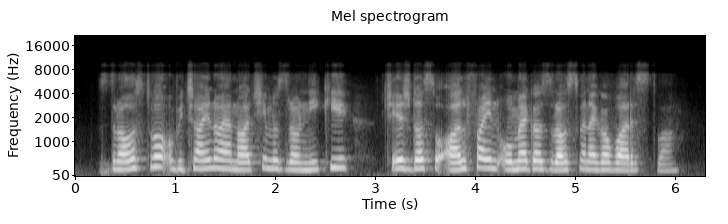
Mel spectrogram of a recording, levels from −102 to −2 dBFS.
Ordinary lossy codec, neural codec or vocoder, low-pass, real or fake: Opus, 32 kbps; codec, 16 kHz, 1 kbps, X-Codec, HuBERT features, trained on LibriSpeech; 7.2 kHz; fake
